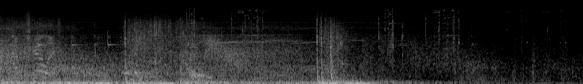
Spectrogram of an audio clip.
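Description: Gunshots crack.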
